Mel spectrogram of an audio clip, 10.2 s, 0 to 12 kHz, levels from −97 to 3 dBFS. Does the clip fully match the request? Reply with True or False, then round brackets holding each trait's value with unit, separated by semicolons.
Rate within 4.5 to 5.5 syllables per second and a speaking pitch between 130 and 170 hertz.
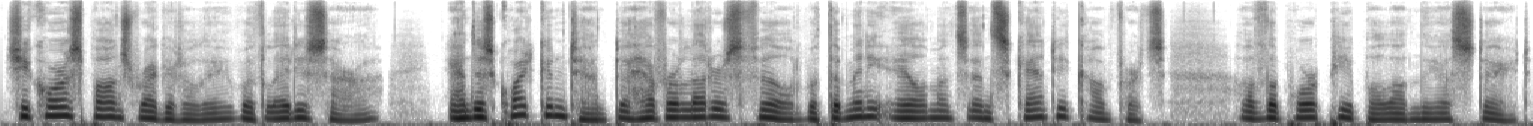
True (5.2 syllables/s; 140 Hz)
